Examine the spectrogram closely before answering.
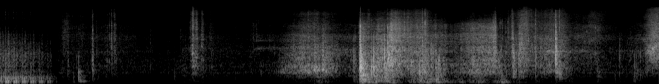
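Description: Snowmobile engine running steadily, then switched off about half a second in. After it comes the handling of plastic water jugs on a sled's cargo box, with crunching steps in snow and scattered knocks; the loudest is a sharp knock about three and a half seconds in.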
